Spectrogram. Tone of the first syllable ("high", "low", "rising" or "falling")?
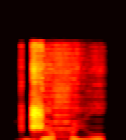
high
